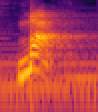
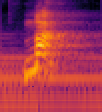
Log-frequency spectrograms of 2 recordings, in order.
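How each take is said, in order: First: The pitch falls sharply, like a shout. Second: The pitch falls sharply, like a shout.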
